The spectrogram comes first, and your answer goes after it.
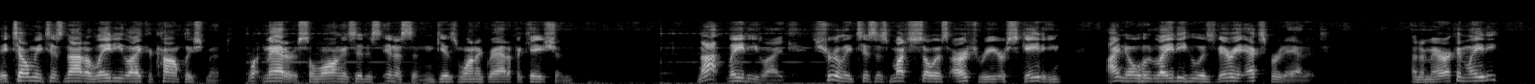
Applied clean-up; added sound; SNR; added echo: neural separator model SepFormer DNS4.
